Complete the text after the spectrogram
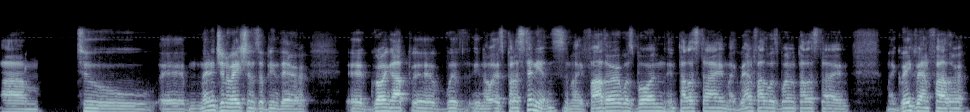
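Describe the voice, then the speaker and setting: An older man from Israel, now a musician, talking earnestly and haltingly with many fillers on a video call. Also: on the low side, fairly even intonation. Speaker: musician and meditation guest. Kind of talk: casual video-call chat. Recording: dull lo-fi video-call audio.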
